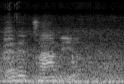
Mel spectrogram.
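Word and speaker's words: Beretania: Also, the first car driven on island was right here on So, Britannia is how you would say Britain in Hawaiian. Except they pronounced it Benetania.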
